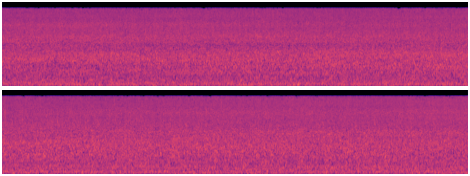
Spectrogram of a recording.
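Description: A stream rushes and splashes loudly over rocks close by.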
